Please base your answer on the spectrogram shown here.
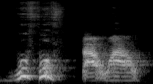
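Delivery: two different dog barks, playful; puppy barks. Acted. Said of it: "Lots of good dog sounds".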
